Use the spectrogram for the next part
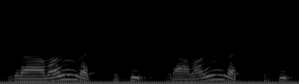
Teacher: For example গ্রামাং গচ্ছতি, এখানে অনুস্বারের পরে কোন বর্গের বর্ণ আছে, গ আছে, গটা কোন বর্গের, ক বর্গের, তাহলে অনুস্বারটি কি হয়ে যাবে, ক বর্গের পঞ্চম বর্ণ ঙকার হয়ে যাবে। তাহলে উচ্চারণটি কেমন হবে, গ্রামাং গচ্ছতি, গ্রামাং গচ্ছতি এরকম।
